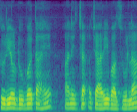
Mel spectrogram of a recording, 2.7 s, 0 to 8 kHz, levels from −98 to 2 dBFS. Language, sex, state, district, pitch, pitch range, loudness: Marathi, male, Maharashtra, Gondia, 120 Hz, 115-125 Hz, -16 LUFS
